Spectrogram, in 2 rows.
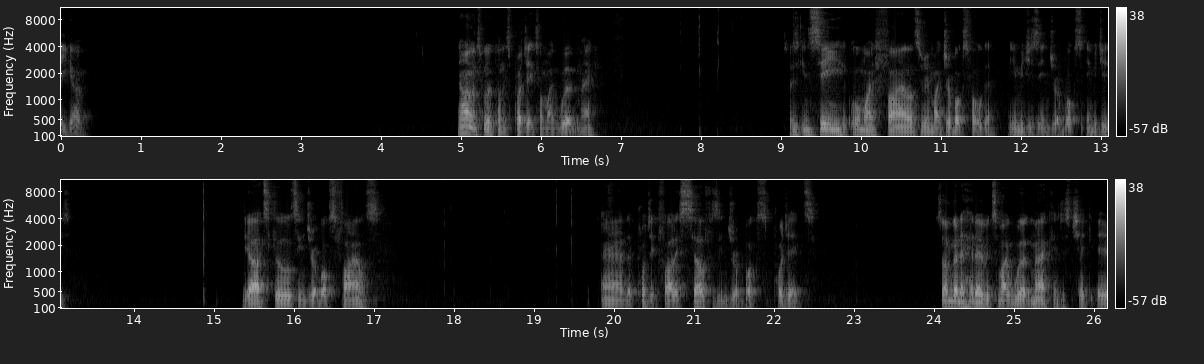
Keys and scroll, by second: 8.5 ctrl+p, 9.5 Down, 9.5 Down, 18.4 super+space, 19.1 super+space, 19.4-20.6 typing.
